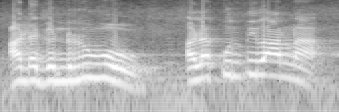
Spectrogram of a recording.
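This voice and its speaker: A man's voice: high-pitched, animated, normal speed, darkish tone, dull audio. A male preacher acting out a parent warning a small child, coaxing and threatening by turns.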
